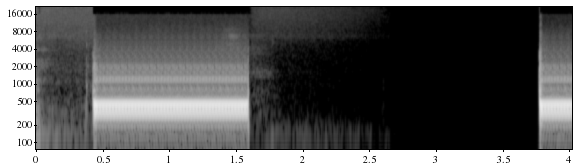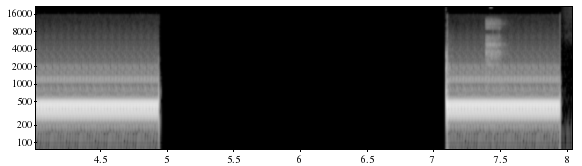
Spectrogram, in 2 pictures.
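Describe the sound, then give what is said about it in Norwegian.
Three ringback tones play during an outgoing phone call. Each is a steady, buzzy tone about a second long, separated by gaps of roughly two seconds of silence, with no talk. “Ring, ring. Vi prøver det.”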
